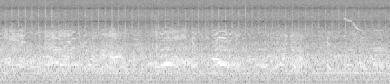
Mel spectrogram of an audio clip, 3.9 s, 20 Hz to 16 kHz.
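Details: Foggy lake with swans, December 20, 2016: a softer murmuring chorus of honks with a few distinct calls rising briefly above it, plus one thin high note near the end.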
